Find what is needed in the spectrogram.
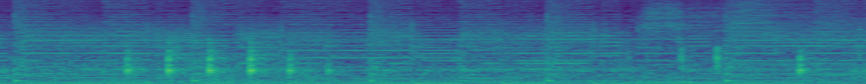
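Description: Wooden pestle stirring a thick, creamy dressing in a wooden mortar, with a quick run of light knocks against the bowl about a second in and a few more later, over soft background music.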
